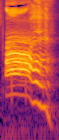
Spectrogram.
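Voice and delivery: loud high scream of fright; startled scream. Real, not acted. Streamer screams when the game jumps at him, frightened scream. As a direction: let out a real startled scream.

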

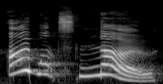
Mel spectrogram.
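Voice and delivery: high, loud, very slow drawn-out whine; whiny demand. A narrator's reading. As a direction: stretch the refrain out. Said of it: "she said to the cook".

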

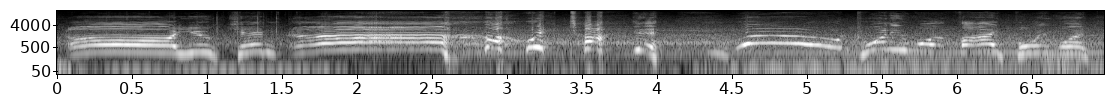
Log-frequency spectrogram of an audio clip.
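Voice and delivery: very high, loud yelling; ecstatic shout. Real, not acted. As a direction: scream with joy at the tying goal. Ties game in last seconds.

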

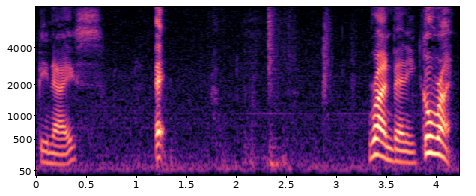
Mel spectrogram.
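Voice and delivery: ordinary talk

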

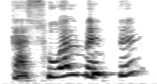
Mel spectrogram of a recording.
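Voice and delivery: high, loud and very slow, dripping irony; sarcastic drawn-out. Acted. Streamer telling chat about Thundercats, drawn-out sarcastic emphasis. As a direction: stretch it out with mock innocence.

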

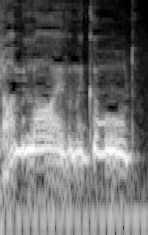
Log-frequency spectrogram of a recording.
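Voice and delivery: lightly high, soft crystal voice; small high whisper of a crystal. Pretend. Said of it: "They said".

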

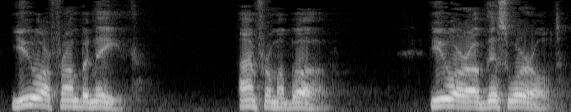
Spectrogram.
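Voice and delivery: usual speaking voice

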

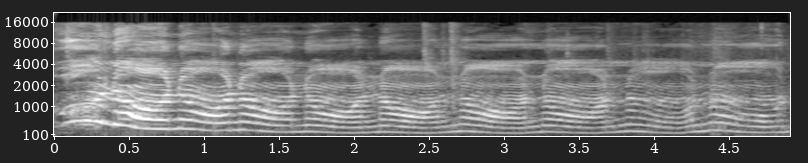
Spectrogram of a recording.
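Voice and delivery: long deflating wail of loss; despairing moan. Real, not acted. Despair after dying in game.

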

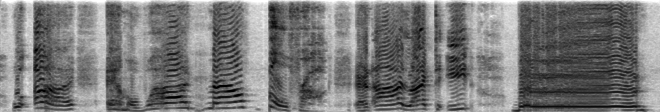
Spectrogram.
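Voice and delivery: loud, slow, proud frog boast; boastful frog. Acted. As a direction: puff up and boast like a brash frog.

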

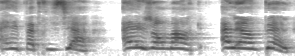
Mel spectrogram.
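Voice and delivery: high, loud sideline cheering; cheering names. Retold or imitated. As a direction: shout encouragement to runners. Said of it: "j'encourageais les gens".

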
